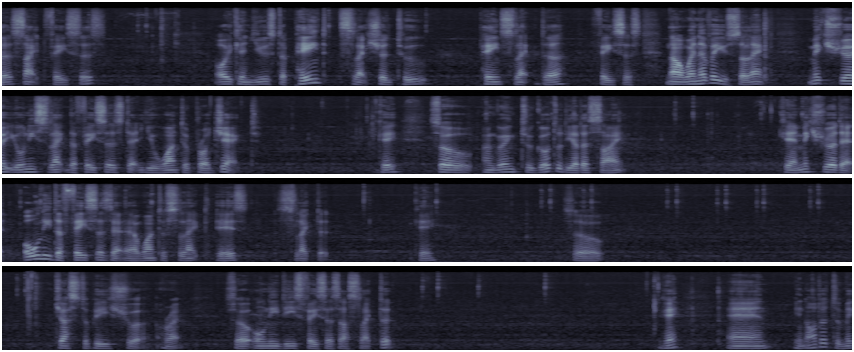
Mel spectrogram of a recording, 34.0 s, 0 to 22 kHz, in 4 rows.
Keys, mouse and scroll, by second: 1.6 alt+space, 1.6 click, 2.5 alt+click, 3.6-5.5 drag, 5.5 scroll up 1, 5.8 alt+middle click, 10.4-11.9 right drag, 13.4 click, 14.8 shift+click, 15.7 shift+click, 16.1 shift+click, 16.4 shift+click, 17.6 shift+click, 19.5-27.9 drag, 28.6 q, 29.7 scroll down 1, 30.5 alt+click, 31.0 alt+middle click, 31.4 scroll up 1, 31.8 alt+click, 32.6 alt+click, 33.5 alt+scroll down 1, 33.7 alt+click.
